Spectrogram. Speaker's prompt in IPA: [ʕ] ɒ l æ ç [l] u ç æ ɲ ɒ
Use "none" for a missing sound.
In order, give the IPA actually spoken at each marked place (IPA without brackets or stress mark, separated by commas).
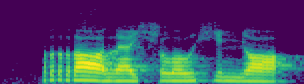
r, lˠ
